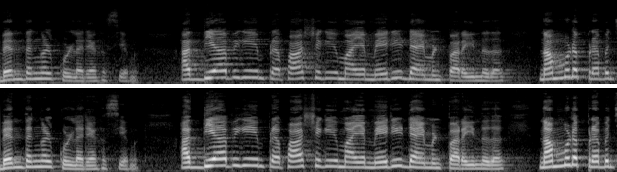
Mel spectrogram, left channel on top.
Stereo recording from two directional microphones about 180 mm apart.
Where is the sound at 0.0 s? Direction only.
35° right (ahead or behind).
